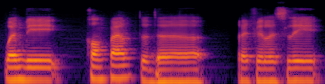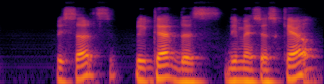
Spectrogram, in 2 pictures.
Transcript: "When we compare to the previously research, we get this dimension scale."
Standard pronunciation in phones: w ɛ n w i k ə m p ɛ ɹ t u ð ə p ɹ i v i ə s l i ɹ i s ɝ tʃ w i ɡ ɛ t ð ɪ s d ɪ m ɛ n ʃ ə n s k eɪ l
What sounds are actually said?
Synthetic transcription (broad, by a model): w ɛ n w i k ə m p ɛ l t u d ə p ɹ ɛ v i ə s l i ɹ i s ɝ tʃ w i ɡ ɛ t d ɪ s d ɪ m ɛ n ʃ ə s k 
